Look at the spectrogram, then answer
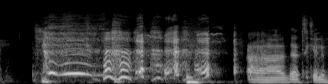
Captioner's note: all laughing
